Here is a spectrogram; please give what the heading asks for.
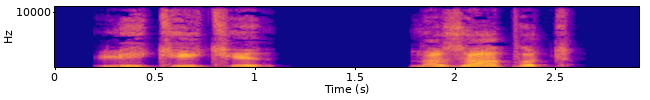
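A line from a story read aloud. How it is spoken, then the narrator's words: Growl. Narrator (Russian): прорычала волшебница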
